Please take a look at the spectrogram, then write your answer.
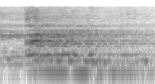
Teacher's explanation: अनुस्वार का उच्चारण नाक से किया जाता है। इसका चिन्ह शिरोरेखा के ऊपर बिंदु के रूप में लगाया जाता है, जैसे अंत, नाक से उसका उच्चारण होता है।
